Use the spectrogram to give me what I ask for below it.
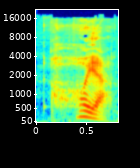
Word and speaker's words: Hoyer: Steny Moyers? Is that how you say his name? – I don't know. Steny, probably. – Steny. Okay. He got him on tape. – Hoyer.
